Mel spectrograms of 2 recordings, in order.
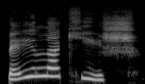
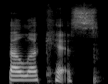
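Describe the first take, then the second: First: The name is said the native Hungarian way. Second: The name is said as it is spelled. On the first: The speaker calls it right. "I'm ultimately going to say them correctly once" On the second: The speaker calls it wrong. "That is how it is spelled"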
